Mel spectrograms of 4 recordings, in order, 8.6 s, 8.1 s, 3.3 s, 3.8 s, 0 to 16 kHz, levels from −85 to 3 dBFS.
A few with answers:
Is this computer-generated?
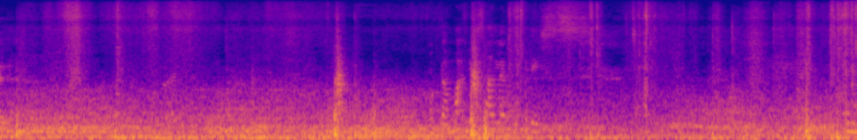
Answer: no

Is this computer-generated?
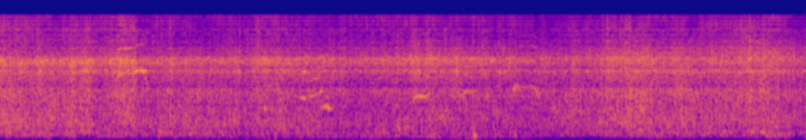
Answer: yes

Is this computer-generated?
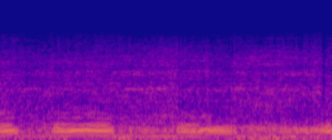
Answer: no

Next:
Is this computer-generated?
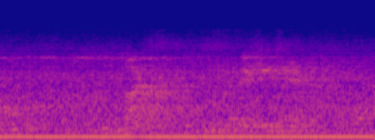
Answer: yes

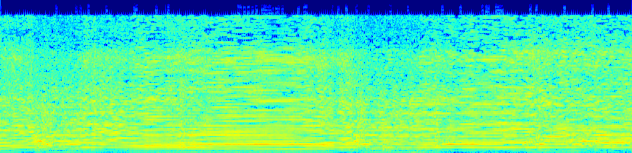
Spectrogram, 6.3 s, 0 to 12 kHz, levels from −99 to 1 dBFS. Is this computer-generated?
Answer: no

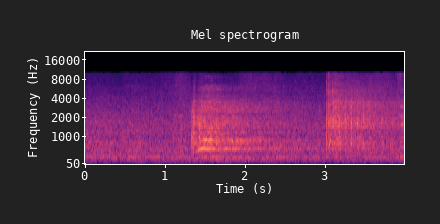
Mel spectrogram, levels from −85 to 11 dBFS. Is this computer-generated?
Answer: no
